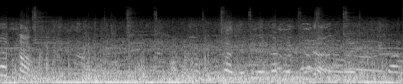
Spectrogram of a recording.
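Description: Motorboat engine running with a steady low drone, over water rushing and splashing along the hull, with people's voices in the background.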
